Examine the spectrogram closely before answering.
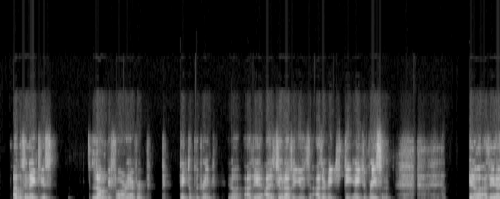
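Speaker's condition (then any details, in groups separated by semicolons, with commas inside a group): Covert stutter; severe childhood stutter with blocks, linked to adverse childhood experience, child guidance clinic, speechless while drinking; covert since early sobriety in AA, about 40 years, occasional blocks, talks easily at meetings; stutters mostly in mind, thinks ahead around feared words, voice long felt fake; blocks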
